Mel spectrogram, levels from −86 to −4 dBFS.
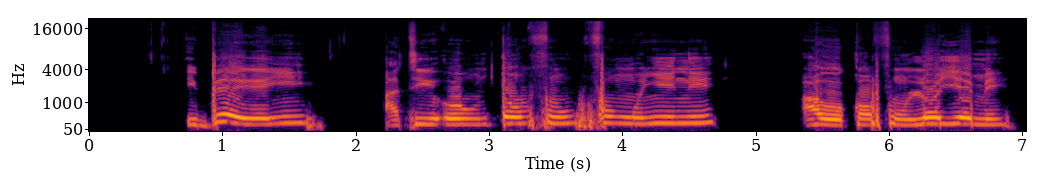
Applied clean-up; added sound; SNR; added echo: neural mask model Resemble Enhance denoiser.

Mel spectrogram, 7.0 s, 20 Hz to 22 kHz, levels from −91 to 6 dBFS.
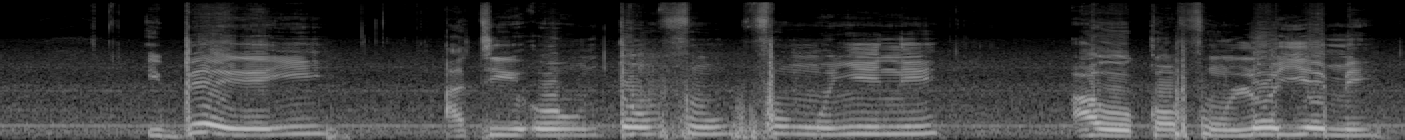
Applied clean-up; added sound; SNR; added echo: none; Mechanisms + Wind instrument, woodwind instrument; 15 dB; none.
